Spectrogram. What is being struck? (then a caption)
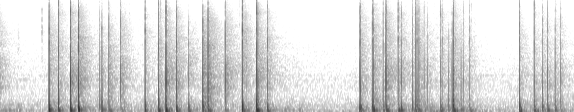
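Stiff clear plastic bag. Long white nails tap and crinkle a clear, stiff, empty transparent plastic bag stretched between the hands. Quick bursts of sharp, crisp clicks with a soft low thump come in three clusters separated by brief quiet pauses. Each tap dies away almost instantly.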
